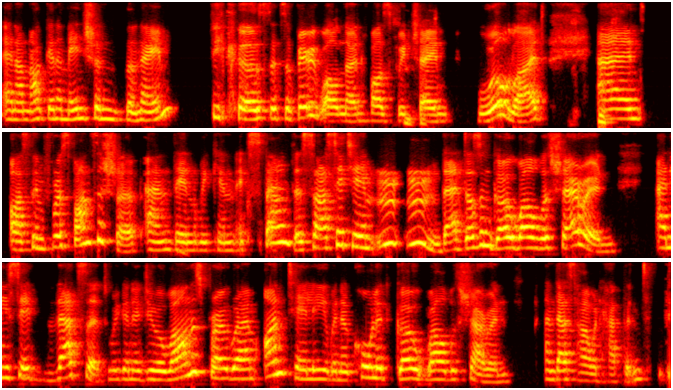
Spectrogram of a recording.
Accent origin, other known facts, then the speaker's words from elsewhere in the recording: Fort Beaufort, Eastern Cape, South Africa; it literally started in a small little town called Fort Beaufort in the Eastern Cape, uh, where I was raised.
